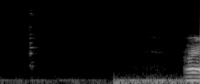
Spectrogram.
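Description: A few faint, small metallic clinks from an Allen key and screw hardware being handled on a plastic mud flap. About a second in, a steady low shop hum comes up, and a man starts speaking near the end.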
